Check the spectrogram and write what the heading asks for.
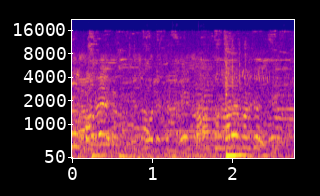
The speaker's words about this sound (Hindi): मंदिर के बाहर धीरे धीरे भीड़ इकट्ठी होने लगी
